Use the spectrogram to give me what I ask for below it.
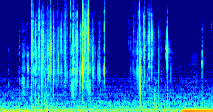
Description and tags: crinkling an unopened candy wrapper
